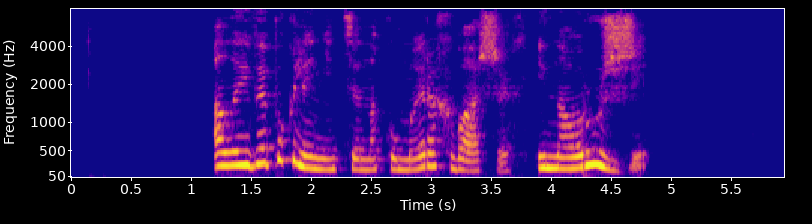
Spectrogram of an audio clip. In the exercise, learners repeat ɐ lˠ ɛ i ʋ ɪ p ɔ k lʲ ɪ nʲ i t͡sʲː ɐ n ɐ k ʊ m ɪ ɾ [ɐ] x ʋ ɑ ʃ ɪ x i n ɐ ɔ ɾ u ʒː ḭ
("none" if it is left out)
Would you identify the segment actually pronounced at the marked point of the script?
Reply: ɐ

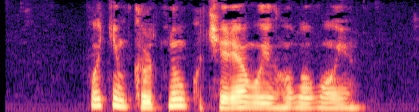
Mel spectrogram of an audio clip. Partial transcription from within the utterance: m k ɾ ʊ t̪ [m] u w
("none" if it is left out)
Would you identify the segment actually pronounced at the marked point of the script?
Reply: n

